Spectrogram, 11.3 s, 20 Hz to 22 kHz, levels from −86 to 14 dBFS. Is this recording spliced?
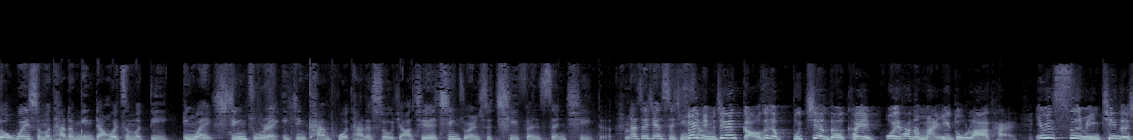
yes; 2 cuts; at 6.2 s, 8.8 s

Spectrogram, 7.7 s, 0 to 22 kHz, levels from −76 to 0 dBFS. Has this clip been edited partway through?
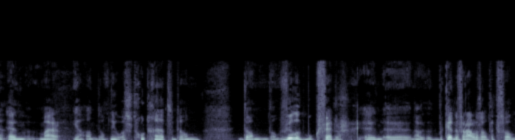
no; 0 cuts

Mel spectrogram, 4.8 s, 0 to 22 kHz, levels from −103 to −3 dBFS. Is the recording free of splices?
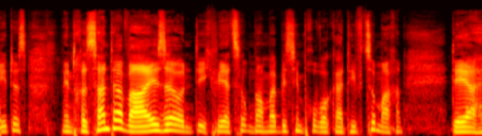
no; 1 cut; at 2.5 s

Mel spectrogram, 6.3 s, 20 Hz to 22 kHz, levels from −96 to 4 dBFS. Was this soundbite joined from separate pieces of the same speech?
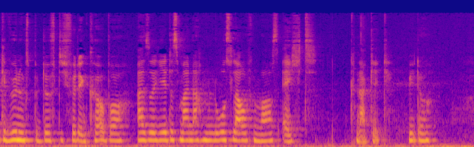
no; 0 cuts

